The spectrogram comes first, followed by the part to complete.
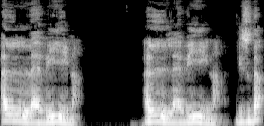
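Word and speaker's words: الَّذِينَ: And this is not allazina. This is alladhina. Alladhina, not allazina.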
